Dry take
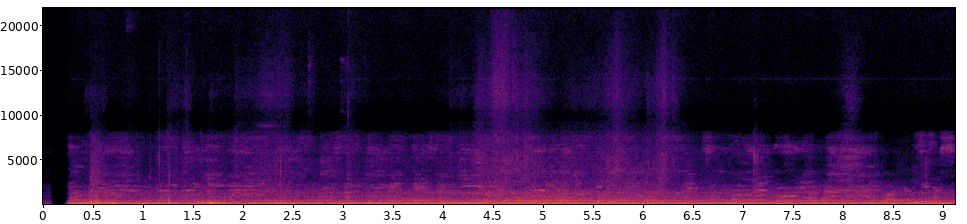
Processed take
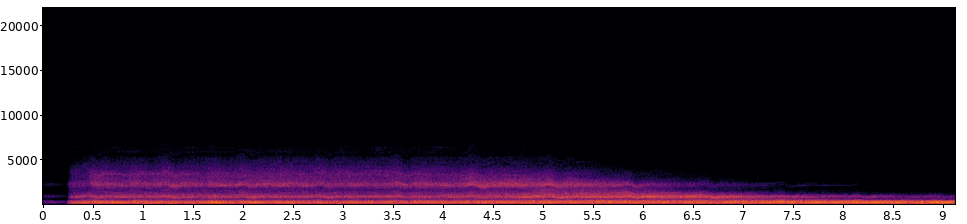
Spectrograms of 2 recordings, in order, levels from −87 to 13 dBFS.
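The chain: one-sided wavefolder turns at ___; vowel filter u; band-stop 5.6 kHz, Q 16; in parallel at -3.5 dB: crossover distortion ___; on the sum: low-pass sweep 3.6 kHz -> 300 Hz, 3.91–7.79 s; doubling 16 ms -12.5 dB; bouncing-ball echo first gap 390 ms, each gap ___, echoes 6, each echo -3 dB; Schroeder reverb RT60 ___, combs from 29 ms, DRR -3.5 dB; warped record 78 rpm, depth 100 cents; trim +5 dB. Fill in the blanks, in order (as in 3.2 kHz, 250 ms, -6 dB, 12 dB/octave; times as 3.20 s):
-22 dBFS, -54 dBFS, 0.6×, 0.7 s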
